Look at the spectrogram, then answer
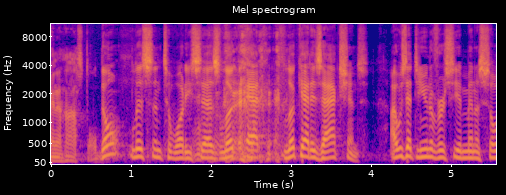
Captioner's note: AF laughs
